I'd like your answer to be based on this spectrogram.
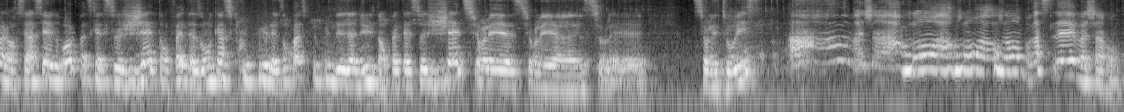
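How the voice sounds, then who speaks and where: A man casually telling a personal story to his viewers in a rambling way, with frequent restarts. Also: creaky. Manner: rambling, restarts, lively pitch jumps. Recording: distant from the mic with faint ambient noise.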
